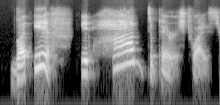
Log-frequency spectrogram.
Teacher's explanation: he puts this preposition if into a place of stress to help the reader draw a contrast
